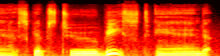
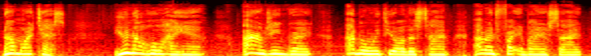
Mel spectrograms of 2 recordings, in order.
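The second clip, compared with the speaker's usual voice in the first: loud, high indignant protest; imitated outraged outburst; acted flipping out; 12 semitones higher, 6 dB louder than usual. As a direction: insist at the top of a raised voice. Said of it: "She's flipping out".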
